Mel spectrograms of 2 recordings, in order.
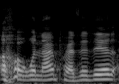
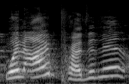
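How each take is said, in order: First: Breaking into a laugh mid-line. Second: Put-on high loud kid voice, stretched; hammed-up child's boast; whiny kid. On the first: Pretend. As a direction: giggle through the words. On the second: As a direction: declare it like a whiny boy. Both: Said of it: "I can imagine Andrew now as a kid".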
